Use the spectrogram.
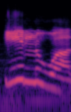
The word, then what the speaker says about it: Ilua: Ilua. That's how you say it.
